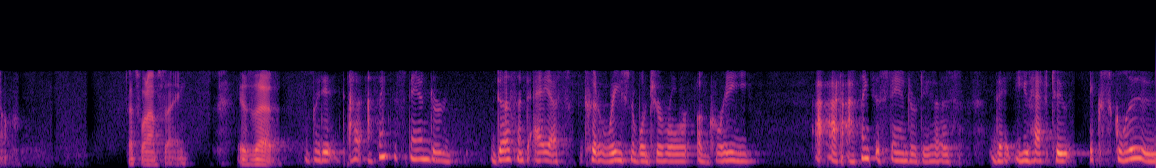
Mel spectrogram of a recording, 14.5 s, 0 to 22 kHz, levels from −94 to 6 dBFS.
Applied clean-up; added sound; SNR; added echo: neural mask model Resemble Enhance denoiser.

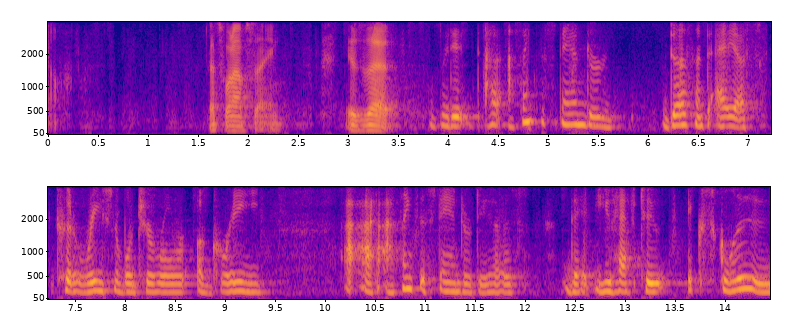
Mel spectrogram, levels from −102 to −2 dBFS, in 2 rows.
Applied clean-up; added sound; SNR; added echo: neural separator model SepFormer DNS4.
